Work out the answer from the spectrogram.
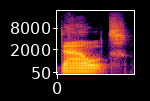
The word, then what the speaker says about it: doubt: Even though those words or letters were never pronounced in English, these scholars added a B in words like debt and doubt to make it look a bit more Latin.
